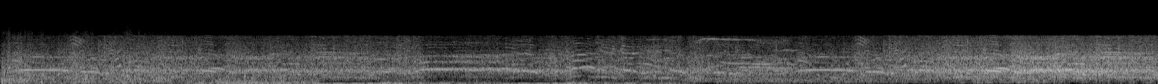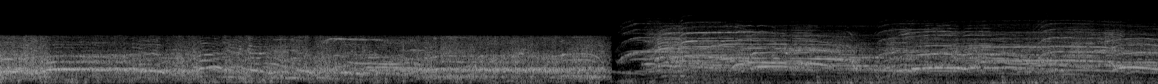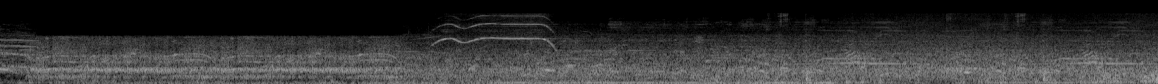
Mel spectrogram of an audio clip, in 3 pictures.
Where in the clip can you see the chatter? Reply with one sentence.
The chatter can be heard from 0.0 to 34.7 s.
